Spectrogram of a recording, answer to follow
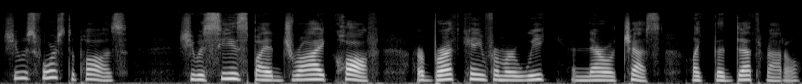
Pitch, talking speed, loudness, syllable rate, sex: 210 Hz, 185 wpm, -18 LUFS, 4.6 syllables/s, female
